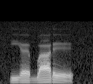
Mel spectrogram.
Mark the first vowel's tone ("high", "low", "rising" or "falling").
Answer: low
